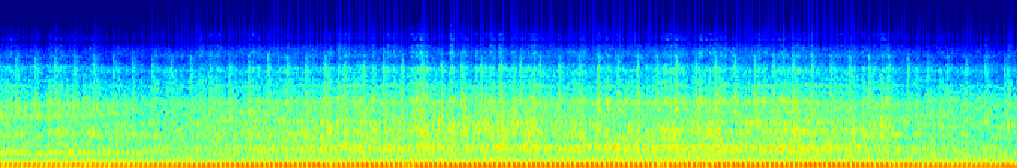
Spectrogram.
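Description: Deep, regular knocking rattle at about four per second through the idle, heavy and low; loose starter ring on the flywheel.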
